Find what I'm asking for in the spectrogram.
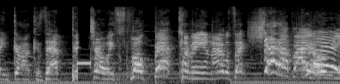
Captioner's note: beep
